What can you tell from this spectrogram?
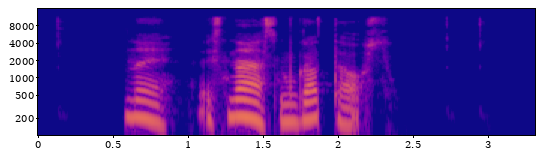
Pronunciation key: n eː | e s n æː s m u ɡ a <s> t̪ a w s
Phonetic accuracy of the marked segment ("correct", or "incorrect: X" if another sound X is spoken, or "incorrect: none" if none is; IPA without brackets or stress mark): incorrect: none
